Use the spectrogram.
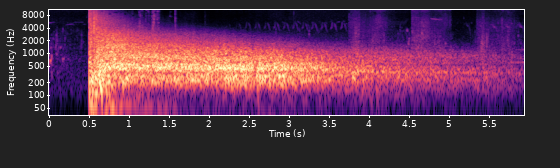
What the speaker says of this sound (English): Pretty sure I only shot at 1 bear.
